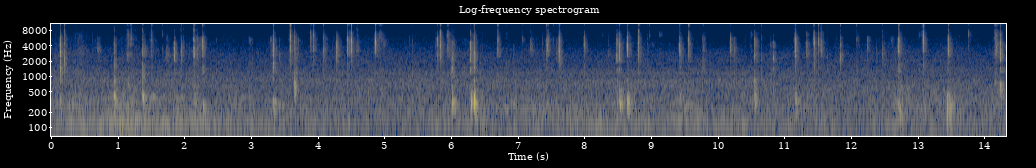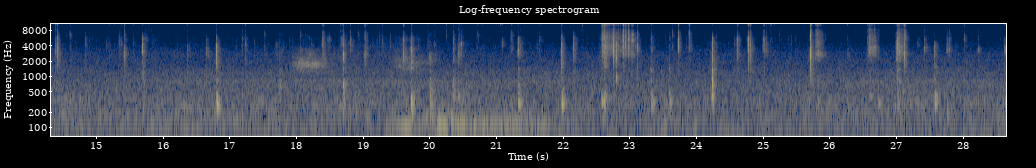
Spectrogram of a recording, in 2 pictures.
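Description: Sparrow chicks pecking at food: faint, irregular sharp clicks, sometimes several a second, sometimes a second or more apart.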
